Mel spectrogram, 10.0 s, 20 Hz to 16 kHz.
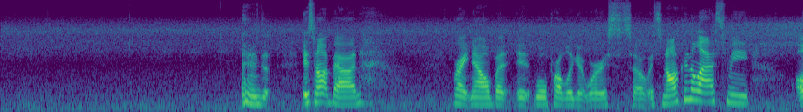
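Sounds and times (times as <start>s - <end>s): faint high hiss: 0.0s - 10.0s
outdoor background noise: 0.0s - 10.0s.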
